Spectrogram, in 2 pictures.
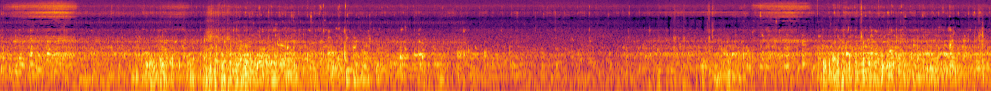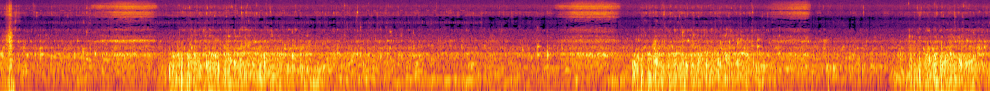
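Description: Scuba diver breathing through a regulator underwater. Each breath is a short hiss on the inhale, then a few seconds of bubbling exhale, repeating about every five to six seconds.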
